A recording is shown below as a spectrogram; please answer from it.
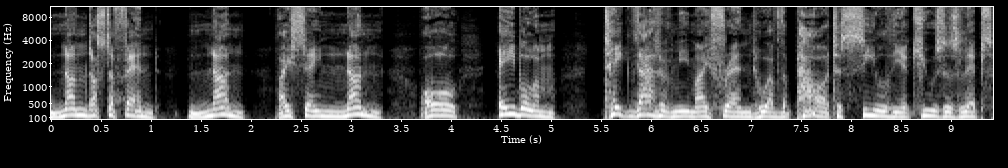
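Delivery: put-on low, old madman's voice, raving and declaiming. Performing a verse drama, the reader voices the madman: low madman's old-man voice. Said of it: "He's the madman. / [name] has flowers strewn in his hair. He's looking wild. He's the madman. / [name] will have an old man voice that's sort of down here, / [name] will have an old man voice that's s".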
